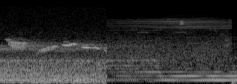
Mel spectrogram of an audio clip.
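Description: Birds chirping over outdoor background noise, with a low steady musical note underneath; about a second in, the birds and noise cut off abruptly, leaving soft sustained music.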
